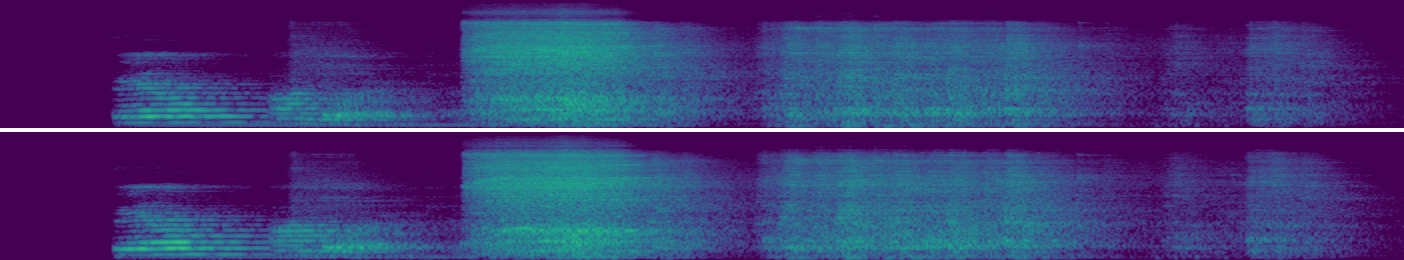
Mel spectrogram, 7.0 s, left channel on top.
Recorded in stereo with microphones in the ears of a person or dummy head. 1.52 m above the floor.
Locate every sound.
0.6 s a drill: 40° left (ahead or behind), 1.4 m
3.2 s cutlery clinking: 5° right (ahead or behind), 1.2 m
